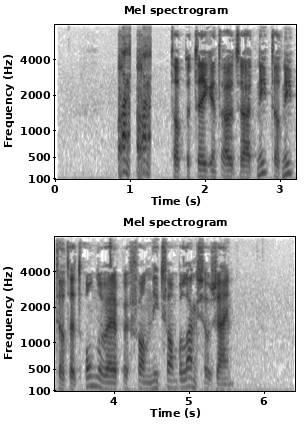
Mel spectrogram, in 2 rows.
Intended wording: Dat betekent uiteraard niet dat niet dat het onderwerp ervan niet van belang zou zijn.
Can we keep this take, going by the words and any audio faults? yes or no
no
